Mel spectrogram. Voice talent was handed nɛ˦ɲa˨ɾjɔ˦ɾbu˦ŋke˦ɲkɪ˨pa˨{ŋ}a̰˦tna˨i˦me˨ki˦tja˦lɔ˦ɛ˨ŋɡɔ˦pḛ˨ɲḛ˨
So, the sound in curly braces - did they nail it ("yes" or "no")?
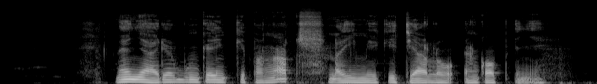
yes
